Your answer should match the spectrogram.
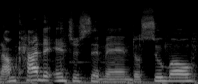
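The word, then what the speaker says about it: Dosunmu: Dosumo, right? That's how you pronounce it.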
